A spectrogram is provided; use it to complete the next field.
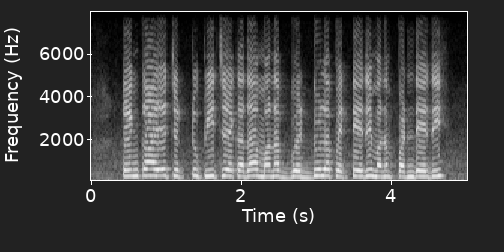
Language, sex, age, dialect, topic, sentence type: Telugu, female, 18-24, Southern, agriculture, statement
